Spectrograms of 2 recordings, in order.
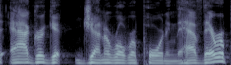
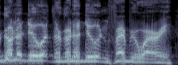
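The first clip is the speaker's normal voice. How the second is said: imitating Alex Jones; 3 semitones higher, 3 dB louder, faster than usual. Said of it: "video of him saying".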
